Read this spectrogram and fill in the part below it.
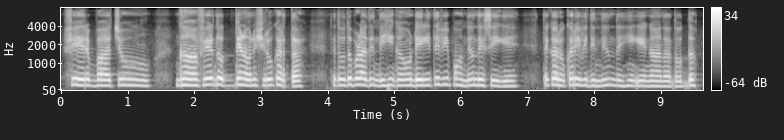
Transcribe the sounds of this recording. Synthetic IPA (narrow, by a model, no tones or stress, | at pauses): pʰɪɾbaːt͡ʃõː | ɡãːpʰɪɾd̪ʊd̪ːɪɳaːɾiːʃʊɾuːkəɾt̪aː | t̪eːd̪ʊd̪bəɽaːd̪ɪnd̪iːɦiːɡãːõːɖeːɾiːt̪eːʋiːpɔ̃ːnd̪eːɦʊ̃nd̪eːsiːɡeː | t̪eːkəɾõːkəɾiːʋiːd̪ɪnd̪eːɦʊ̃nd̪eːɦiːɡeːɡãːd̪aːd̪ʊd̪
